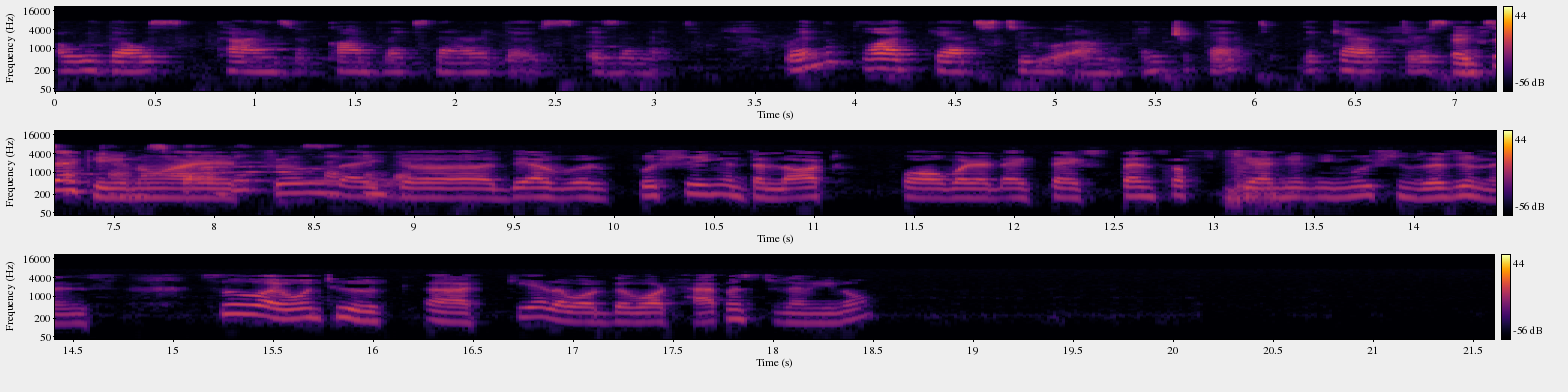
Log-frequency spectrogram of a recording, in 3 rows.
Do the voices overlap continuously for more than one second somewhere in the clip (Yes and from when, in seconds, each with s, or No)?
Yes, from 7.0 s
